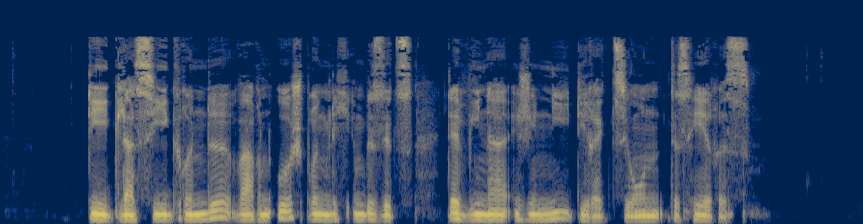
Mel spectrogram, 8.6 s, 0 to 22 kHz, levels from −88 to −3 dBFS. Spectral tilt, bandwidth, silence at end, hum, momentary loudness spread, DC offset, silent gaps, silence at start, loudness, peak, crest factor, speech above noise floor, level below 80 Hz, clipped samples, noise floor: -4 dB/octave; 11.5 kHz; 1.15 s; none; 7 LU; under 0.1%; none; 0.9 s; -24 LUFS; -4 dBFS; 20 dB; 54 dB; -42 dBFS; under 0.1%; -78 dBFS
